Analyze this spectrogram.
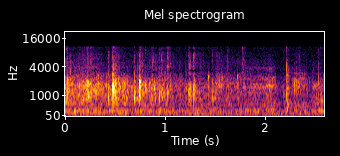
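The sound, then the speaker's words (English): An audience claps for fasting in a dense, steady patter of many hands, with a few sharper claps standing out, lasting a couple of seconds at a moderate level without any talking. “Oh yeah, you can clap for fasting.”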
